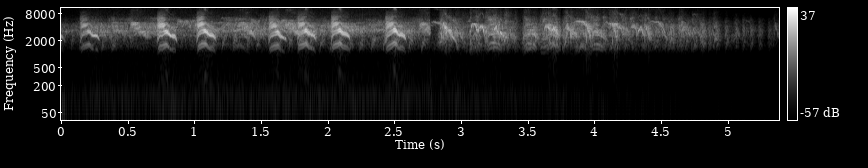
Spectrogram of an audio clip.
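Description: A lively cluster of sparrows chirps continuously, with rapid, overlapping high-pitched tweets for several seconds, steady before fading out at the end.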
